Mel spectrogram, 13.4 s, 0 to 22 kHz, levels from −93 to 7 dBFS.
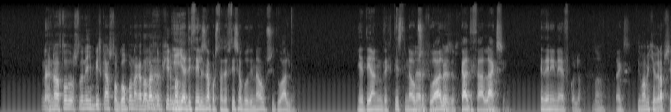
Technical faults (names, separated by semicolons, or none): video or display buzz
